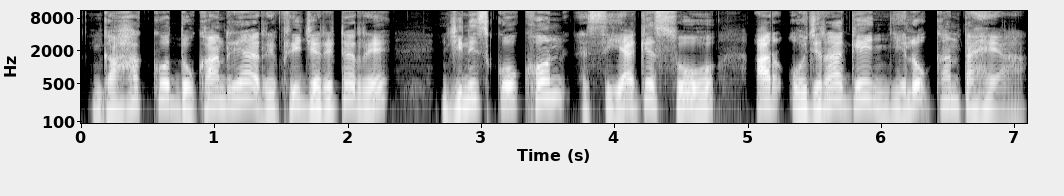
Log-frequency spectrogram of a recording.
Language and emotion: Santali, disgusted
